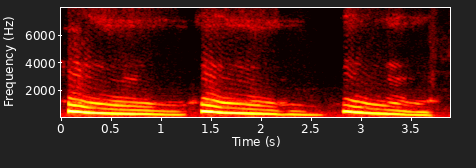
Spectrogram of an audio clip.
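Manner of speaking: high hooting owl calls. Acted. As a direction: hoot like an owl. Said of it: "do frogs go".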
